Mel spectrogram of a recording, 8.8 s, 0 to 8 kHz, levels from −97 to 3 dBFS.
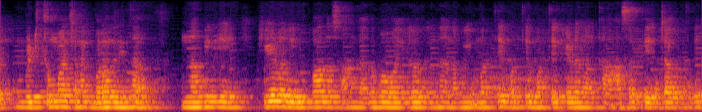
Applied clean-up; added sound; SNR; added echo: neural separator model SepFormer DNS4.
